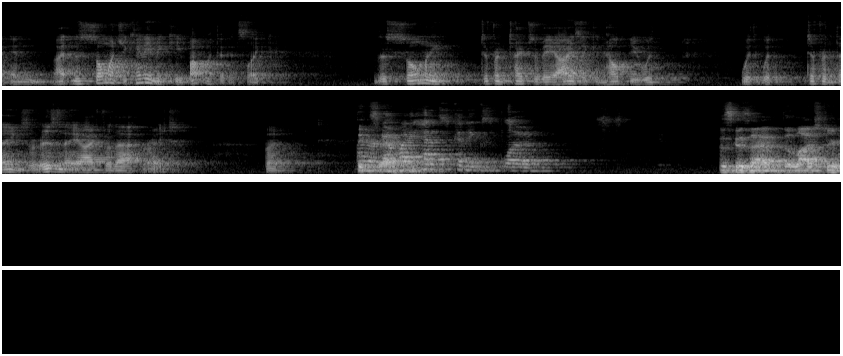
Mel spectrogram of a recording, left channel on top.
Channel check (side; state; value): right; silent; digital silence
